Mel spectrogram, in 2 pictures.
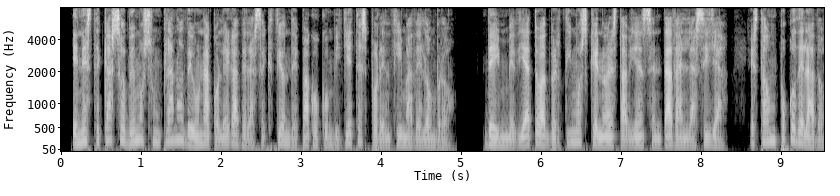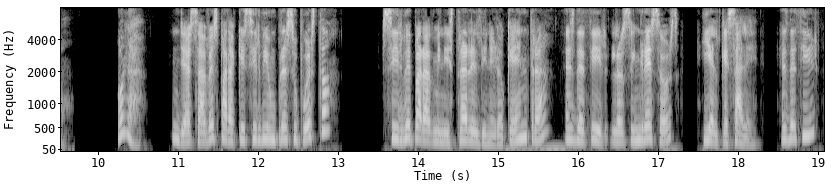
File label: E-learnig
